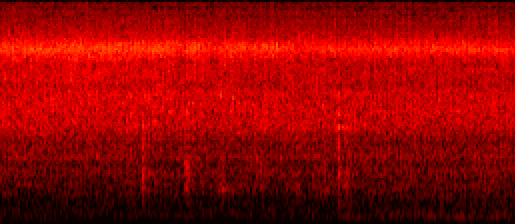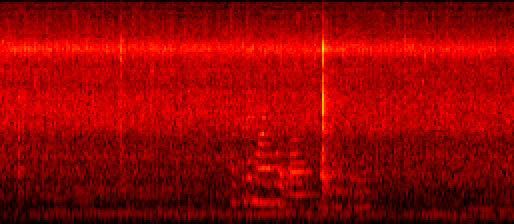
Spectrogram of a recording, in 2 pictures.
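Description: Paneer cubes frying in a pan for kadai paneer, giving a steady soft sizzle in a home kitchen, with a few light ticks and a brief stir near the end.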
